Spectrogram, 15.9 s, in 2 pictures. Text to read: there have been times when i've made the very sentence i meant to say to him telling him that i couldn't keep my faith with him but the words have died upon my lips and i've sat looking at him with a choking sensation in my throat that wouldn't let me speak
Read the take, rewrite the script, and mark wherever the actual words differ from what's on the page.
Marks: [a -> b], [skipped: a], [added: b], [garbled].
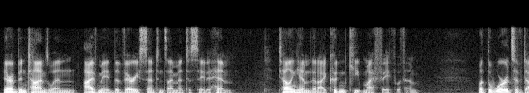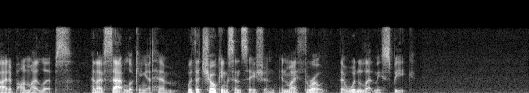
there have been times when i've made the very sentence i meant to say to him telling him that i couldn't keep my faith with him but the words have died upon my lips and i've sat looking at him with a choking sensation in my throat that wouldn't let me speak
